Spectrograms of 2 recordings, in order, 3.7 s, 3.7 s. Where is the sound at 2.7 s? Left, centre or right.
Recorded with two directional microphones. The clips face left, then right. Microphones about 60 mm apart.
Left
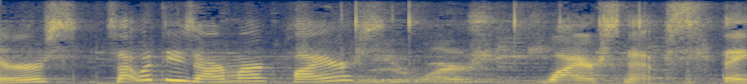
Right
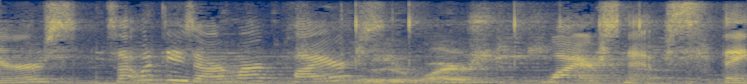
Left.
